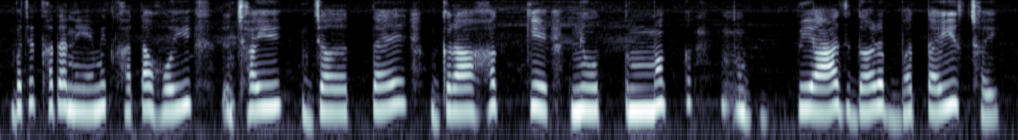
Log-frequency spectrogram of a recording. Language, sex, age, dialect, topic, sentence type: Maithili, female, 18-24, Eastern / Thethi, banking, statement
